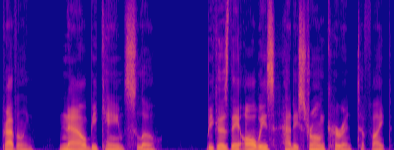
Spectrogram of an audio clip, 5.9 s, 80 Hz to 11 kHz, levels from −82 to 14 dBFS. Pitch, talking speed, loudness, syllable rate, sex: 95 Hz, 130 wpm, -21 LUFS, 4.4 syllables/s, male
